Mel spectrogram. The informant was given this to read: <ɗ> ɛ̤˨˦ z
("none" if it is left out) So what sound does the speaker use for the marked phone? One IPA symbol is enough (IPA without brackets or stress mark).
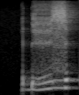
ɗ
